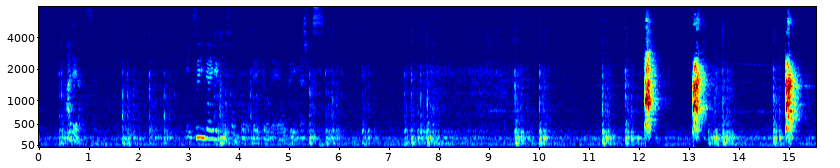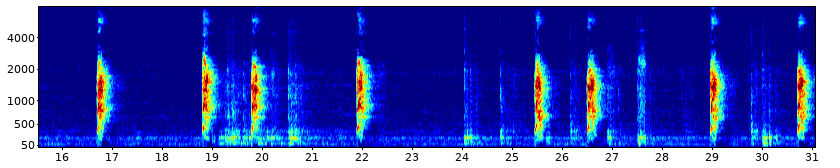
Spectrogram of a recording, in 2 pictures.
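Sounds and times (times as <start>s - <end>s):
small dog barking: 12.1s - 13.5s, 14.9s - 15.3s, 16.7s - 17.1s, 18.8s - 19.2s, 19.8s - 20.2s, 21.9s - 22.4s, 25.4s - 25.9s, 26.5s - 26.9s, 29.0s - 29.4s, 30.7s - 31.0s.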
